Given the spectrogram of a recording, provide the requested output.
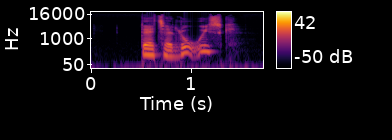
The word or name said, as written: datalogisk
